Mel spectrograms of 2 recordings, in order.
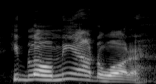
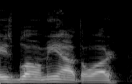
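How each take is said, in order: First: Much higher, mock squeaky repeat; high goofy voice. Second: Said in the usual way. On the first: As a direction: squeak it out like a cartoon. Repeats line in silly voice.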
